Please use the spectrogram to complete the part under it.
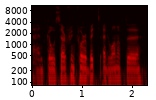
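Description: A man's voice: lowish voice, little pitch movement, a little fast, a little hiss or hum. Casual man with a Swiss accent in English. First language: non-native English speaker. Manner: informal, rambling, thinking aloud. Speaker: amateur podcaster. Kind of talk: casual spoken audio diary.

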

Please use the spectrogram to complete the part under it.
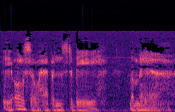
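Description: Obsessive police inspector: very low, animated delivery, grave emphasis, tinny old radio drama sound. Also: male voice, slow, vocal fry, slight background noise, exaggerated voice. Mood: brooding.

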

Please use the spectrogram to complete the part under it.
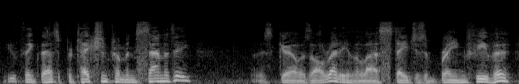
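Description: An actor playing an earnest middle-aged doctor who speaks gently and soothingly, in 1940s radio acting on a muffled old transcription. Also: male voice, lowish voice, animated, brisk, breathy edge. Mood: concerned.

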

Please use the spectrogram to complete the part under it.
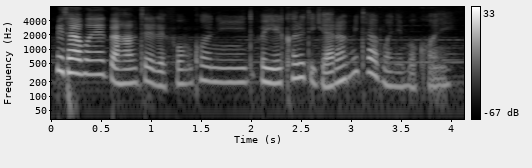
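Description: Gentle caring father, voiced by a woman reader, patient, soothing, lively pitch. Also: gravelly, soft background music.

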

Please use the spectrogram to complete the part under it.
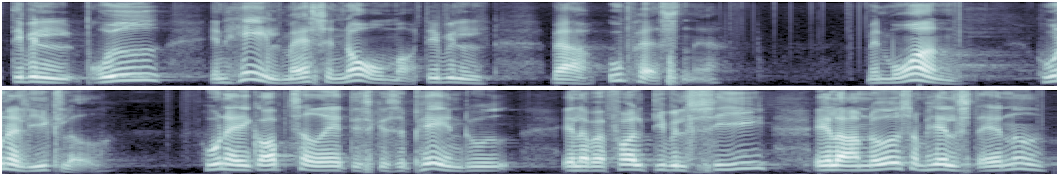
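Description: Male pastor from Denmark, earnest sermon delivery, slightly high voice, long church echo. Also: a bit bright. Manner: earnest preaching with marked rises and falls in emphasis.

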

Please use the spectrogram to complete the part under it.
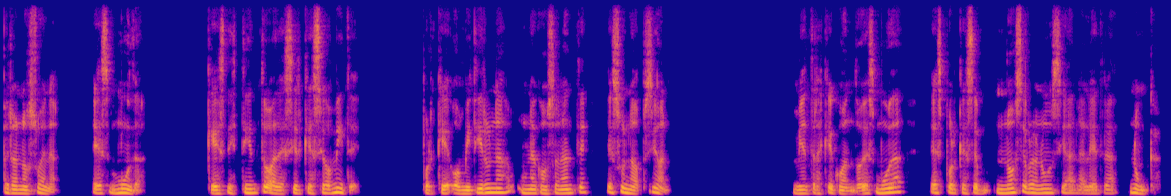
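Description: A man teaching English pronunciation in a scripted podcast, explaining clearly and modeling words slowly. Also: a little high, steady tone, darkish tone, dry recording.

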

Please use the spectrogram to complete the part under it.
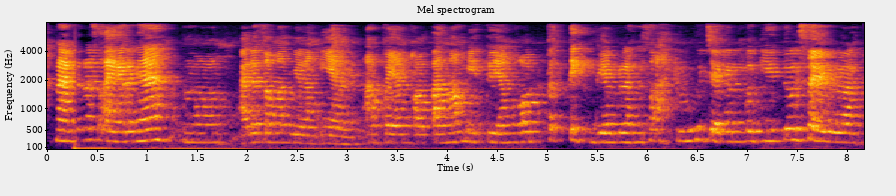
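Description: A woman being interviewed, telling her story in an animated way and slipping English phrases in. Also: medium pitch, normal speed, far from the mic, noisy background. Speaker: interview guest. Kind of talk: conversational interview. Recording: echoey room, voice off-mic.

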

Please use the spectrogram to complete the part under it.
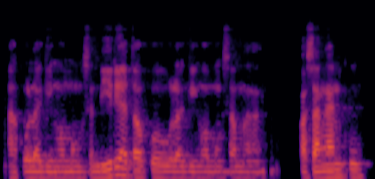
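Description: A man hosting a casual conversation, agreeable and quick to affirm, sharing his own thoughts. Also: fairly low pitch, level tone.

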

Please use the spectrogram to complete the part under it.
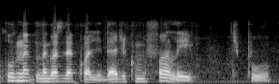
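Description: A man hosts a podcast in a loose, conversational way. He talks through advice and memories in a relaxed, easy tone. Faint music sits behind the talk. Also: medium pitch, fast talker, lo-fi sound. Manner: relaxed, chatty, advice-giving. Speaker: podcast host. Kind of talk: casual podcast chat.

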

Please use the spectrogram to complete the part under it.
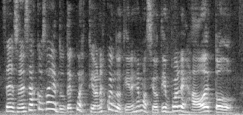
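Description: A woman's voice: sits high, rapid-fire, slight background noise. A woman actress, chatting casually among friends and acting out the people in her stories. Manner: animated storytelling, acts out quoted people.

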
